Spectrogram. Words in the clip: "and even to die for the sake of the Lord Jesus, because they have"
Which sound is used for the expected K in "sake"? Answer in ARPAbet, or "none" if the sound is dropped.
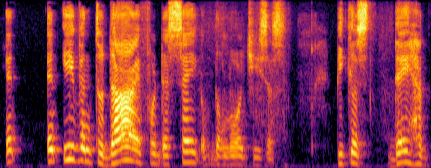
K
